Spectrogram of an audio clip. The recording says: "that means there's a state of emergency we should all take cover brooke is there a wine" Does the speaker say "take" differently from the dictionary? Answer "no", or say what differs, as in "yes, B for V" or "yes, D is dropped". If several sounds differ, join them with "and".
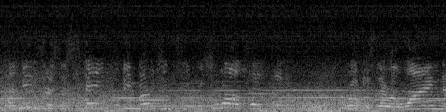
yes, S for T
